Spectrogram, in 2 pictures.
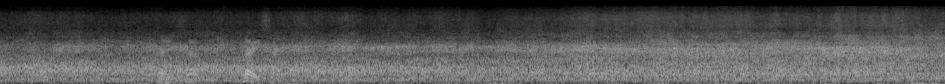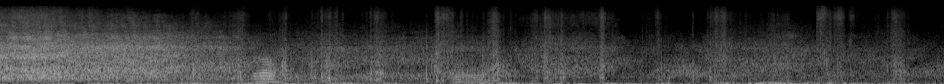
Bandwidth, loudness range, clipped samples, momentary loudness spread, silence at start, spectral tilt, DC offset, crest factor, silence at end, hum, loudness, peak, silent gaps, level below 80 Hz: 16.5 kHz; 15 LU; under 0.1%; 16 LU; 0 s; -3 dB/octave; under 0.1%; 16 dB; 0 s; none; -24 LUFS; -8 dBFS; none; -44 dBFS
